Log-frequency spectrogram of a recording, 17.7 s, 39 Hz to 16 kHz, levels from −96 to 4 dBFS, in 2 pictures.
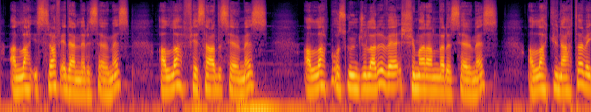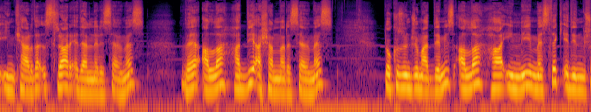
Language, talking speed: Turkish, 100 wpm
